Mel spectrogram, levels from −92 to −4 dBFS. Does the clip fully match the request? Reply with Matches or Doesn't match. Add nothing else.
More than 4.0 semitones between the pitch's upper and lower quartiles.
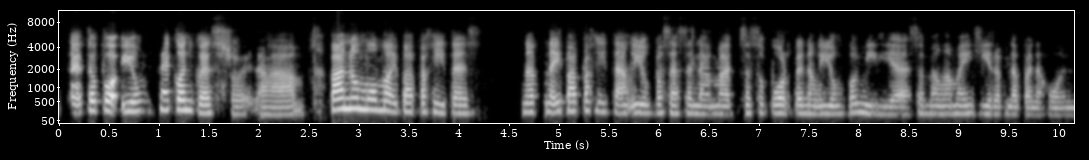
Doesn't match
